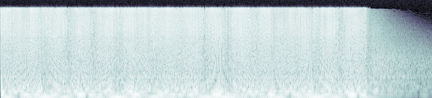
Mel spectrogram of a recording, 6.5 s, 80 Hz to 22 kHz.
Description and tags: SemiQ leads 20.
This sound belongs to a mini pack sounds could be used for rave or nuerofunk genres
abstract, effect, electric, fx, intros, sci-fi, sfx, sound, sound-design, soundeffect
